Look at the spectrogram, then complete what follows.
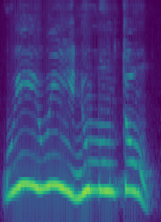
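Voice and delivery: put-on very high, loud, frightened old woman; mother answering her angry son, frightened; trembling hurried reply. A narrator's reading. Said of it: "répondit madame Faujas".

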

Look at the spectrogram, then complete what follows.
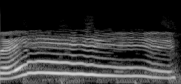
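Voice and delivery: long, high drawn-out "êêê"; high-pitched cheer held very long; gleeful kids' whoop. Retold or imitated. Retelling kids sliding on the mattress, imitated long whoop. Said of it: "ele escutava a gente fazendo".

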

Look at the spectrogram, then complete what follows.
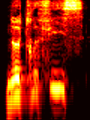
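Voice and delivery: high, loud indignant cry; shout. A narrator's reading. Judge rejecting his son, shouting high and loud. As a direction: hurl it back in outrage. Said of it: "cria le juge".

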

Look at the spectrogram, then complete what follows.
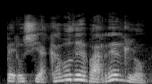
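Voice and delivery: protesting. A narrator's reading. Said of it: "protestó Cenicienta".

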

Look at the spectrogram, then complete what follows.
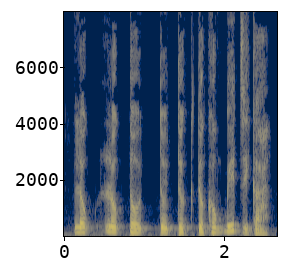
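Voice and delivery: stammer, barely getting the words out; stammering, lost for words. A narrator's reading. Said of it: "Hưng nói không nên lời".

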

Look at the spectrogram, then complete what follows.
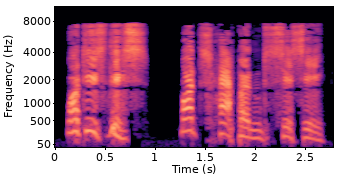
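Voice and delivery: high, demanding entrance; imperious woman. A narrator's reading. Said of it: "wound Harry's fear to an even higher pitch".

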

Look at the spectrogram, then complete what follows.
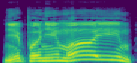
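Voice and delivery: high, slow distant reply; storyteller voicing a far-off shout; calling back. A narrator's reading. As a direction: call it back, stretching the words. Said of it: "опять отозвались из-за ворот".

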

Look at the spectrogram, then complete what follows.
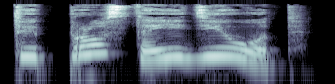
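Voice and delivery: high-pitched, drawn-out exasperation; indignant and incredulous, stretched out. A narrator's reading. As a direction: protest slowly, pitch soaring. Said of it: "возмутилась она".

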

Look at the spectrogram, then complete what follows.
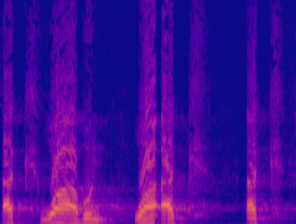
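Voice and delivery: أكواب slowly, with a puff of air after k; slow aspirated kaf in أكواب; breath on the kaf. Shown as a demonstration. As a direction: release the k of أك with audible breath. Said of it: "الكاف فيها همس".

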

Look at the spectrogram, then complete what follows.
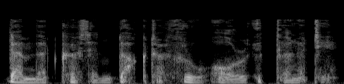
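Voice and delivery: low, slow muttered curse; slow low villain's curse; Baron's curse. Acted.

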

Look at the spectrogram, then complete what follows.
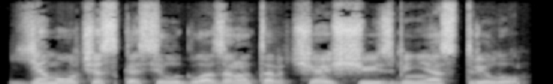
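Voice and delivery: ordinary talk, nothing marked

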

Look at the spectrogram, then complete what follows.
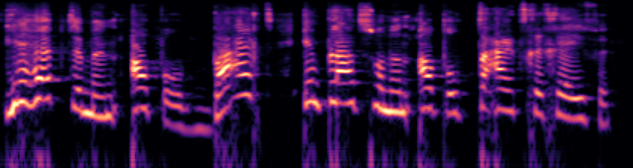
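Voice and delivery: high, animated teasing; merry storybook exclamation; amused, laughing remark. A narrator's reading. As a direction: tease with laughter in the voice. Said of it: "lachte Brammetje Braam".

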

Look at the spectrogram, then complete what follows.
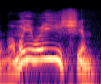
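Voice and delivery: high, eager show of optimism; cheerful bark. A narrator's reading. Уйбуй assures the baron they are searching, cheerfully barked. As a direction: put on pep for the boss. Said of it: "радостно гаркнул".

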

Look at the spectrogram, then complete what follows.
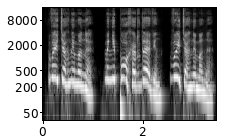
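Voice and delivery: very high, frantic demand; panicked screaming. A narrator's reading. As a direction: cry desperately to be pulled out. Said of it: "Не кричи".

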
